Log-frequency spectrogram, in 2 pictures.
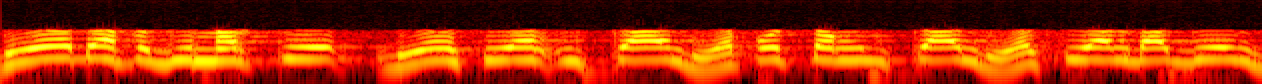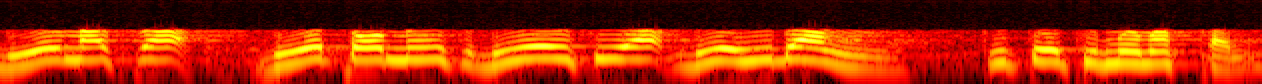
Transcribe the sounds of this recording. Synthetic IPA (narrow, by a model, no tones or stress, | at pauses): diədahpəɡimarkɪt̪̚diəsiaŋikandiəpot̪ɔŋikandiəsiaŋdaɡɪŋdiəmasaʔdiət̪omɪsdiəsiap̚diəhidaŋ | kit̪et͡ʃiməmakan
